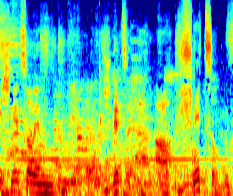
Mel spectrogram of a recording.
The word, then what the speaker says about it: Schnitzel: Oh, schnitzel. It's more attitude, schnitzel.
